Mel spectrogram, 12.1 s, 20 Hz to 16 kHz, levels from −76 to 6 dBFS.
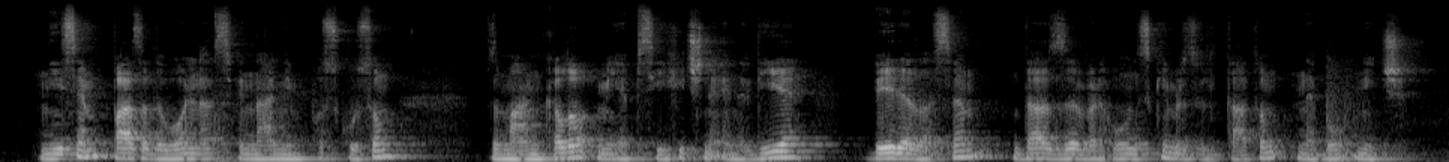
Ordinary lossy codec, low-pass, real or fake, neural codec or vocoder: AAC, 48 kbps; 14.4 kHz; real; none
